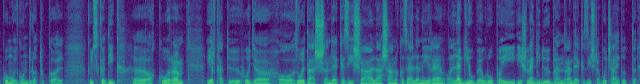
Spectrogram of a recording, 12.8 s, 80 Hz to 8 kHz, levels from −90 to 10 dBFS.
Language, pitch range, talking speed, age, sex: Hungarian, 85-95 Hz, 90 wpm, 30-49, male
